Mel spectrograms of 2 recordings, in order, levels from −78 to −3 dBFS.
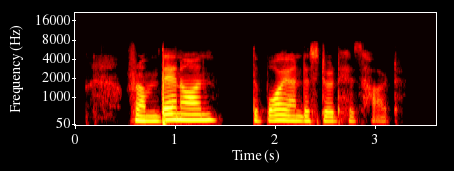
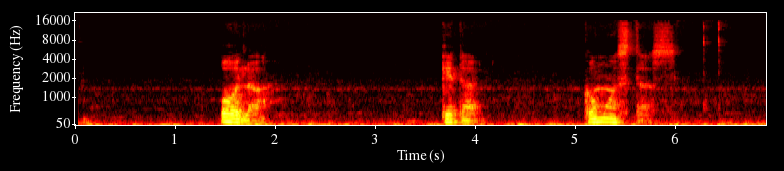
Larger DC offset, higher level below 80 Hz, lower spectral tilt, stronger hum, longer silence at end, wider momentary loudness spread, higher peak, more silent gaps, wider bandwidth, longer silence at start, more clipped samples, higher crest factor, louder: neither; about the same, -46 dBFS vs -46 dBFS; about the same, -6 dB/octave vs -6.5 dB/octave; neither; first, 0.5 s vs 0 s; second, 22 LU vs 26 LU; about the same, -2 dBFS vs -4 dBFS; neither; second, 7.4 kHz vs 16.5 kHz; first, 0.55 s vs 0.05 s; neither; about the same, 20 dB vs 22 dB; first, -20 LUFS vs -23 LUFS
